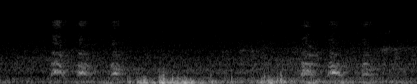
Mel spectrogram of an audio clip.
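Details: Dog barking without apparent reason in the middle of the night, 26 November 2016. Two quick runs of three sharp barks, about two and a half seconds apart, over a deep background hum.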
